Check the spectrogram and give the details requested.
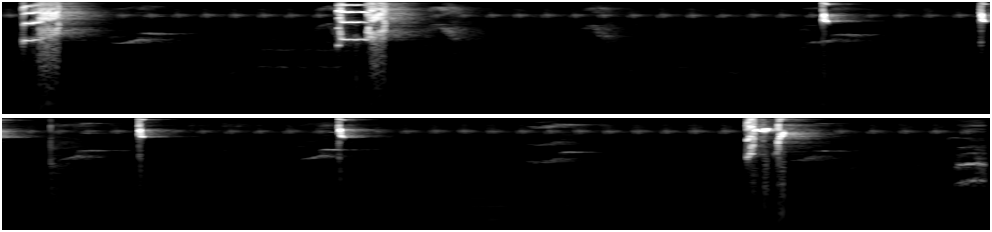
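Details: Lovebird sounds used to prompt a reluctant lovebird into song: sharp, harsh high shrieks at the start and end, with short clicking ticks and small twittering notes between them, and a constant faint high whine.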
